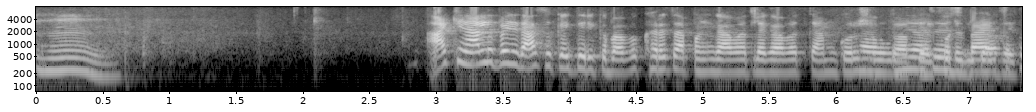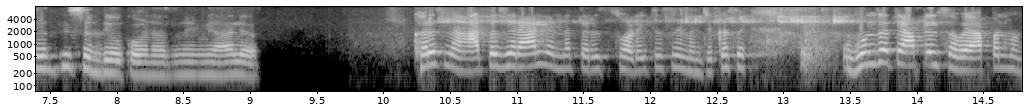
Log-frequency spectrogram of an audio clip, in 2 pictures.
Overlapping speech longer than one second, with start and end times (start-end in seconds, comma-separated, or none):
6.2-7.5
